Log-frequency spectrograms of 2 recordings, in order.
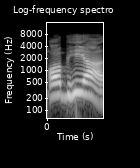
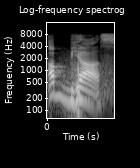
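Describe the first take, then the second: First: The middle sounds are split into separate syllables. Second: The middle sounds are joined into one cluster. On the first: The speaker calls it wrong. "অভিয়াস এরকম এরকম উচ্চারণ করলে হবে না" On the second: The speaker calls it right. "একসাথে অভ্যাস"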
